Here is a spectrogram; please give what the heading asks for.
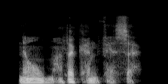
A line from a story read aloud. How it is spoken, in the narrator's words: said in a quiet tone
